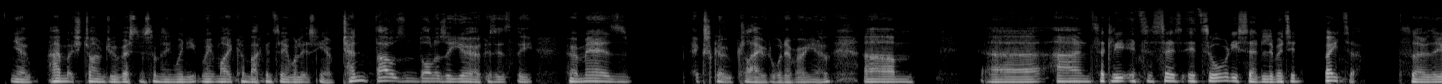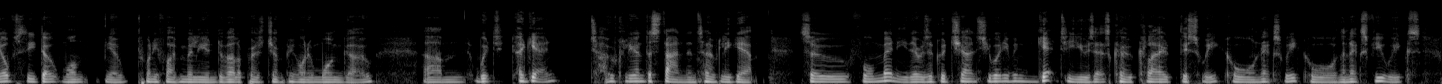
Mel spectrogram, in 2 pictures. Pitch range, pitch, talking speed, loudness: 115-140 Hz, 125 Hz, 200 wpm, -30 LUFS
